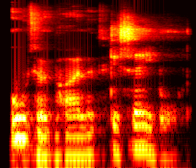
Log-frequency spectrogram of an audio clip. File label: friendly male system status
